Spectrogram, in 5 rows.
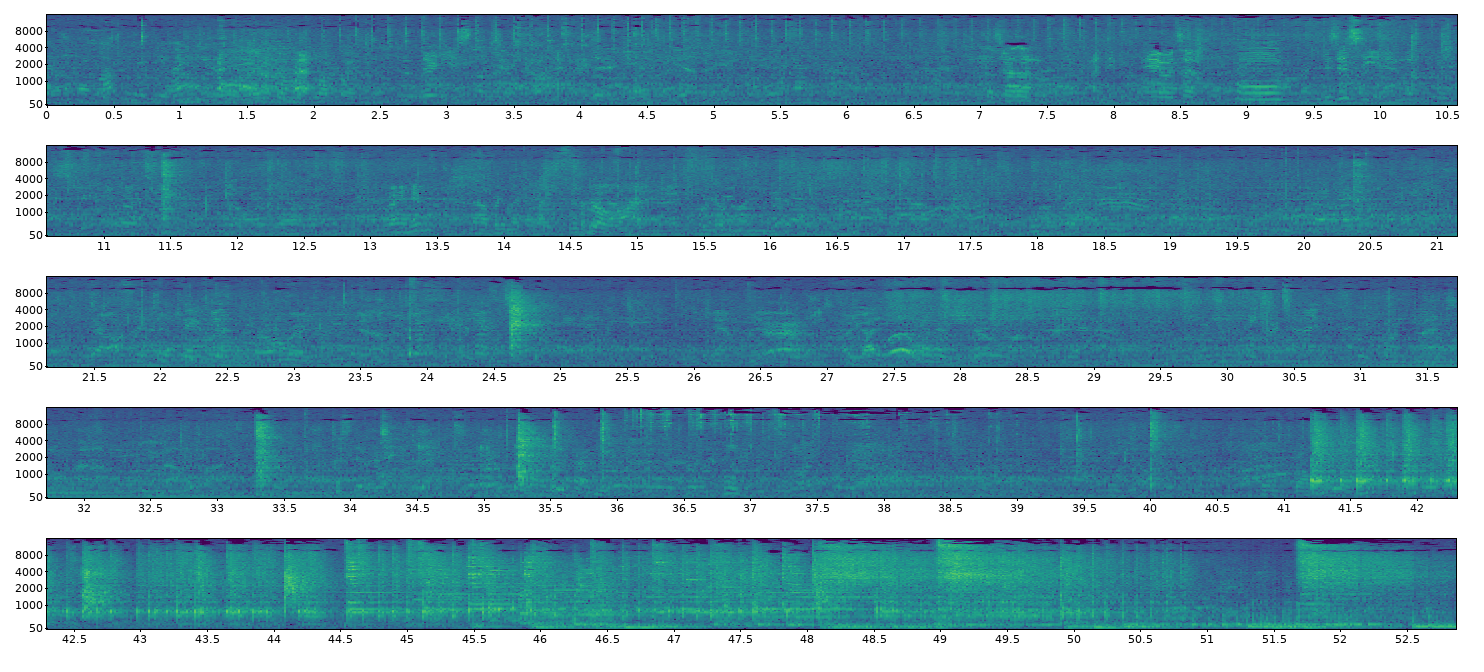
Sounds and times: Speech: 0:00.0 - 0:43.0.

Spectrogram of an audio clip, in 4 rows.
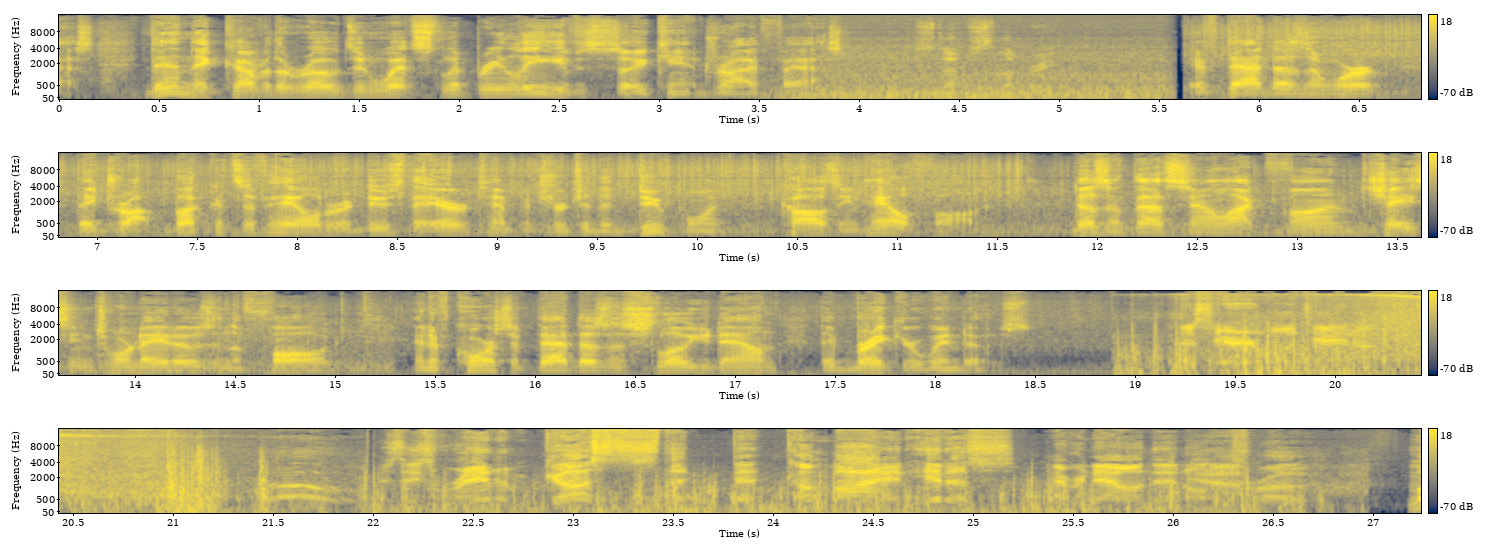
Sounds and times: Speech: 0:00.0 - 0:05.0, 0:05.6 - 0:18.5, 0:19.2 - 0:20.2, 0:21.5 - 0:27.2
Outside, rural or natural: 0:03.4 - 0:27.2.

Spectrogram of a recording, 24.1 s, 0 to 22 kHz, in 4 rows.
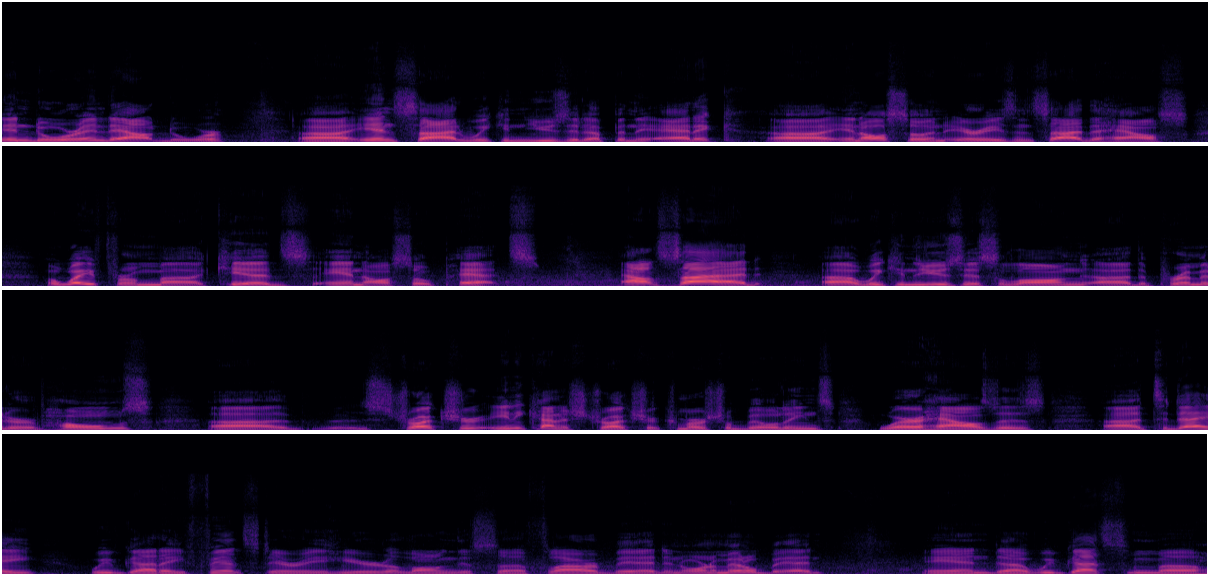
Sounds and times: Speech: 0:00.0 - 0:24.1.

